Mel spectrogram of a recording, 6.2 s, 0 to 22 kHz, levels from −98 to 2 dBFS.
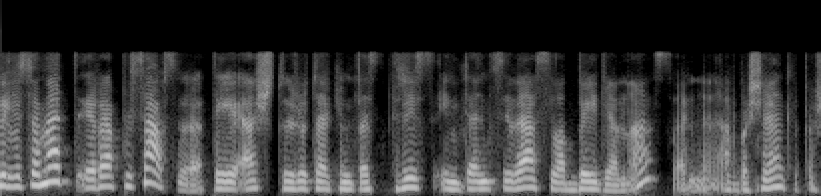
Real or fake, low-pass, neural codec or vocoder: fake; 7.2 kHz; codec, 16 kHz, 2 kbps, FreqCodec, smaller model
